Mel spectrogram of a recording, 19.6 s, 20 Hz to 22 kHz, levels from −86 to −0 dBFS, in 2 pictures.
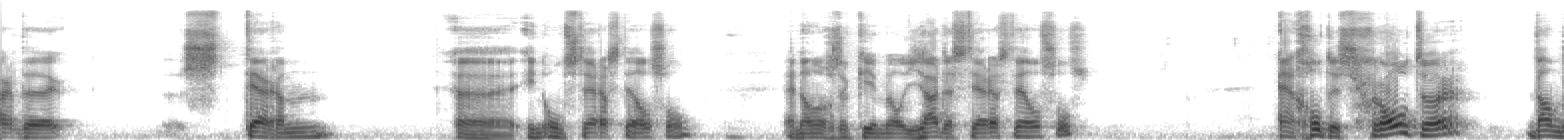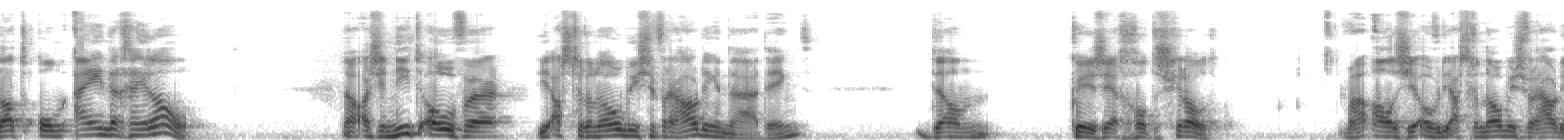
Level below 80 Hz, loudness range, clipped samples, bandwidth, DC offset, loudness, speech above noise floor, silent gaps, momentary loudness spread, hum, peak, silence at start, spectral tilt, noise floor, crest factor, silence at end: -64 dBFS; 4 LU; under 0.1%; 16 kHz; under 0.1%; -26 LUFS; 41 dB; none; 13 LU; none; -8 dBFS; 0 s; -5 dB/octave; -66 dBFS; 18 dB; 0 s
